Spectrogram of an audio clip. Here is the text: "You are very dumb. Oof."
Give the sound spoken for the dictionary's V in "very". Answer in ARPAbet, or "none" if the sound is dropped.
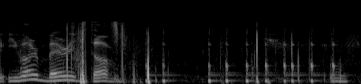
B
